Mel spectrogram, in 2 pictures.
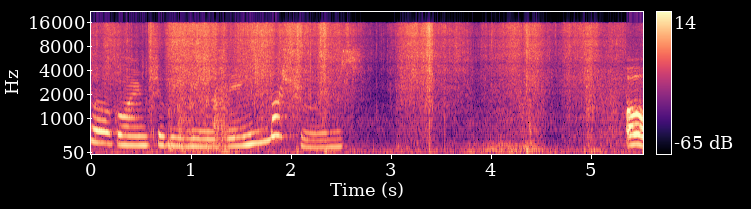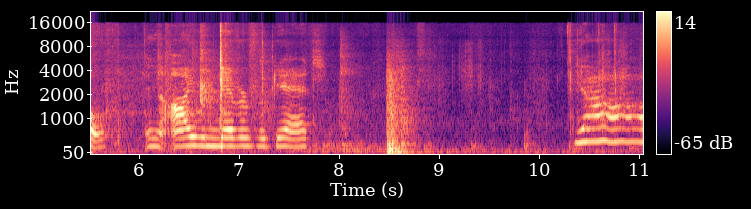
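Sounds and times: plastic bag rustling: 0.0s - 6.6s.

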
